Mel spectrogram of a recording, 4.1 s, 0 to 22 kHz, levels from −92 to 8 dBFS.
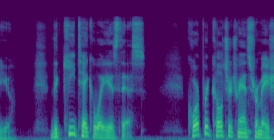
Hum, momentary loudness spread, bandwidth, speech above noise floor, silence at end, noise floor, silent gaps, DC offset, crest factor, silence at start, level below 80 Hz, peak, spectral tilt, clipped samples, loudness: none; 18 LU; 13.5 kHz; 32 dB; 0 s; -57 dBFS; none; under 0.1%; 18 dB; 0 s; -44 dBFS; -8 dBFS; -5.5 dB/octave; under 0.1%; -26 LUFS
